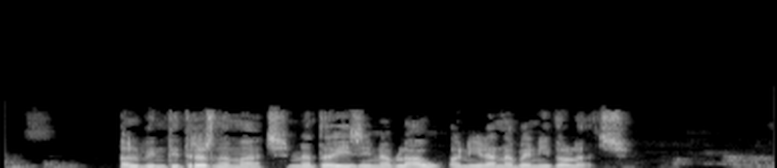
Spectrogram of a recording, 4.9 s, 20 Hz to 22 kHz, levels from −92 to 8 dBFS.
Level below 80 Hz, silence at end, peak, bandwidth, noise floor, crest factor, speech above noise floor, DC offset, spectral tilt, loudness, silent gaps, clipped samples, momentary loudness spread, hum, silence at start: -58 dBFS; 0.25 s; -2 dBFS; 8 kHz; -56 dBFS; 18 dB; 38 dB; under 0.1%; -5.5 dB/octave; -18 LUFS; none; under 0.1%; 8 LU; none; 0.1 s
